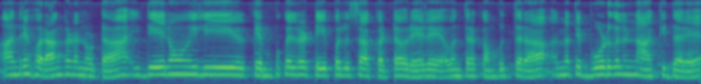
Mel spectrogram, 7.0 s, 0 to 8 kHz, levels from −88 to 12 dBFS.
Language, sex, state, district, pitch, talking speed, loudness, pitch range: Kannada, female, Karnataka, Mysore, 220 Hz, 160 wpm, -16 LUFS, 200-230 Hz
